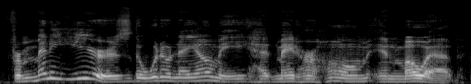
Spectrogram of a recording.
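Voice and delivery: storybook narrator voice, lifted; story narration. Acted. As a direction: read it like a children's Bible story. Storybook Bible reading.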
